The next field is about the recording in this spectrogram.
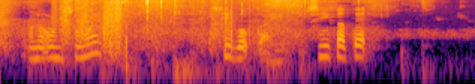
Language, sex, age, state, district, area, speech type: Santali, female, 45-60, West Bengal, Paschim Bardhaman, rural, spontaneous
